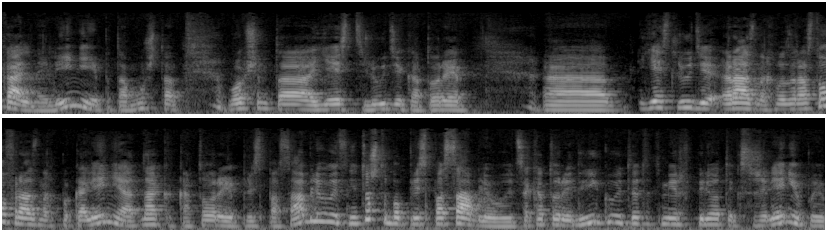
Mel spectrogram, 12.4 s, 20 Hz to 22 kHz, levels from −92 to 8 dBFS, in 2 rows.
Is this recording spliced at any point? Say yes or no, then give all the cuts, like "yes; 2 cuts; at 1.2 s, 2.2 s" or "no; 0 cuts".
yes; 1 cut; at 4.7 s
